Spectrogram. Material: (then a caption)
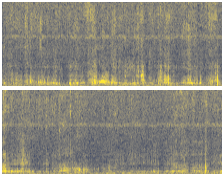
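Plastic. Long nails scratch and tap the lid and rim of a round plastic body butter jar with a pink floral lid. Soft, dry midrange scratching runs throughout, with light plasticky taps rising out of it, over a faint steady low hum.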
